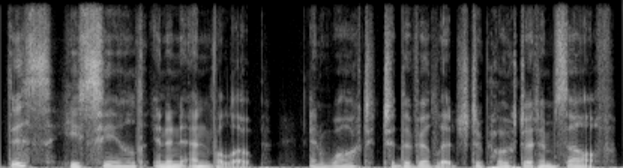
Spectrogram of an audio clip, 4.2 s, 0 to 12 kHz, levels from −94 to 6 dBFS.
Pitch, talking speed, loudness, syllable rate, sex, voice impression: 115 Hz, 215 wpm, -21 LUFS, 6.2 syllables/s, male, masculine, adult-like, slightly thick, slightly intellectual, slightly calm, slightly elegant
